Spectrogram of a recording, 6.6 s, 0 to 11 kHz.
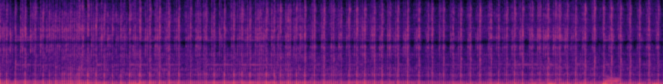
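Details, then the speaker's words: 2011 Echo PAS 230 with a 22.8 cc two-stroke engine, just started using choke and primer: fast, even buzz held steady without stumbling; runs at a much higher RPM than the SRM 225, normal high-rev running. "cool yeah as you can hear that this one runs at a much higher RPM than the srm225"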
